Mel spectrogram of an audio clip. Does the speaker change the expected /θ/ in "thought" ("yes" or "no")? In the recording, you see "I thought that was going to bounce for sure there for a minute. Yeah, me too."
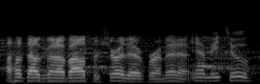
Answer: no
